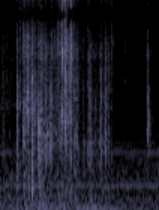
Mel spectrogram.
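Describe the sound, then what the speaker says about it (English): A plastic package bag from an online order is torn open by hand, giving a quiet burst of crinkling and ripping over about a second and a half before it fades away. "Rip the bag."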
